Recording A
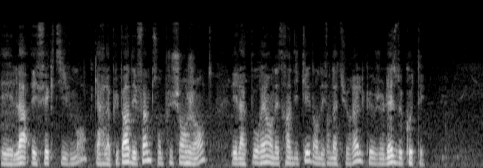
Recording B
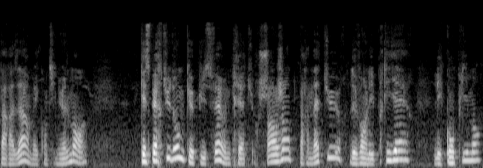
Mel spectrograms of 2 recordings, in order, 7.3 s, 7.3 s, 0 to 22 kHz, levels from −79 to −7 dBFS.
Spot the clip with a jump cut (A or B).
A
